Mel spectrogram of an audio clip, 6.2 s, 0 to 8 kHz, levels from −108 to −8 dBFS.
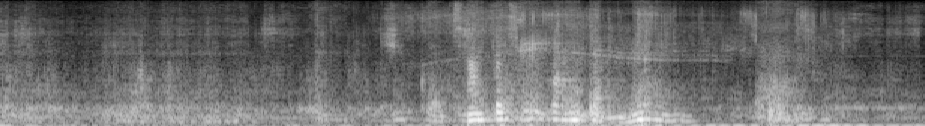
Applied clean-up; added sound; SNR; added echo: neural separator model SepFormer DNS4.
